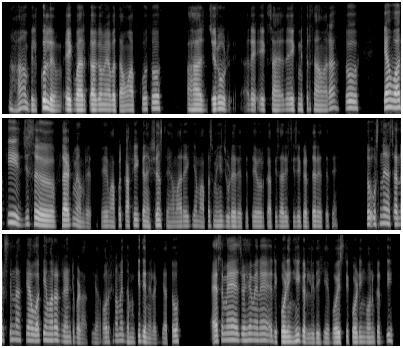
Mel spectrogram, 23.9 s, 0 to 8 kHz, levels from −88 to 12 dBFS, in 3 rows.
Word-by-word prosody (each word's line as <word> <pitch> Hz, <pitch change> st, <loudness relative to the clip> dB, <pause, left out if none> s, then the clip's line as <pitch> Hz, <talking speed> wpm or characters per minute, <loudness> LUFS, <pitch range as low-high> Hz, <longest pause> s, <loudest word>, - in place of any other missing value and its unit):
हाँ, 155 Hz, +6 st, -3 dB
बिल्कुल, 140 Hz, +7 st, +7 dB, 0.3 s
एक 135 Hz, -2 st, +7 dB
बार 130 Hz, -1 st, +7 dB
का 135 Hz, -, +7 dB
अगर 135 Hz, +1 st, +3 dB
मैं 135 Hz, -1 st, 0 dB
बताऊँ 120 Hz, -1 st, 0 dB
आपको 140 Hz, +4 st, -4 dB
तो 165 Hz, +3 st, +1 dB, 0.6 s
हाँ, 135 Hz, 0 st, +4 dB, 0.2 s
ज़रूर, 145 Hz, -1 st, +3 dB, 0.3 s
अरे 135 Hz, 0 st, -4 dB, 0.2 s
एक 130 Hz, -, -9 dB
शायद 130 Hz, -1 st, -4 dB
एक 140 Hz, -1 st, 0 dB
मित्र 135 Hz, +2 st, -7 dB
था 130 Hz, -, 0 dB
हमारा 125 Hz, +8 st, -3 dB, 0.2 s
तो 175 Hz, 0 st, +3 dB, 0.5 s
क्या 185 Hz, +1 st, +9 dB
हुआ 190 Hz, -1 st, +8 dB
कि 205 Hz, +1 st, +2 dB
जिस 170 Hz, +1 st, -9 dB
फ्लैट 140 Hz, -1 st, +5 dB
में 150 Hz, -3 st, -5 dB
हम 115 Hz, -3 st, -8 dB
रहते 120 Hz, +4 st, -17 dB
थे 125 Hz, -, -6 dB
वहाँ 120 Hz, -1 st, -7 dB
पर 145 Hz, -, -4 dB
काफ़ी 130 Hz, +3 st, -3 dB
कनेक्शंस 135 Hz, +1 st, -3 dB
थे -, -, -12 dB
हमारे 120 Hz, +2 st, -8 dB
कि 135 Hz, -, -18 dB
हम 130 Hz, -2 st, -12 dB
आपस 120 Hz, +1 st, -11 dB
में 125 Hz, -, -7 dB
ही 130 Hz, -, -5 dB
जुड़े 120 Hz, -1 st, -4 dB
रहते 115 Hz, -1 st, -10 dB
थे 120 Hz, +1 st, -10 dB
और 120 Hz, 0 st, -6 dB
काफ़ी 115 Hz, +1 st, -9 dB
सारी 120 Hz, -1 st, -6 dB
चीज़ें 120 Hz, +1 st, -11 dB
करते 120 Hz, +1 st, -4 dB
रहते 120 Hz, -3 st, -8 dB
थे। -, -, -21 dB, 0.6 s
तो 170 Hz, -, +2 dB
उसने 195 Hz, +4 st, -3 dB
अचानक 170 Hz, -2 st, -2 dB
से 185 Hz, -, -11 dB
न 180 Hz, -1 st, -5 dB
क्या 170 Hz, -1 st, 0 dB
हुआ 155 Hz, -1 st, +2 dB
कि 160 Hz, +3 st, -6 dB
हमारा 170 Hz, 0 st, +1 dB
रेंट 130 Hz, -1 st, -6 dB
बढ़ा 110 Hz, -5 st, -6 dB
दिया 115 Hz, -2 st, -19 dB
और 125 Hz, +4 st, -7 dB
फिर 155 Hz, +5 st, -19 dB
हमें 160 Hz, +1 st, -7 dB
धमकी 120 Hz, 0 st, -6 dB
देने 130 Hz, -5 st, 0 dB
लग 100 Hz, -1 st, -14 dB
गया 110 Hz, -2 st, -9 dB
तो, 145 Hz, +1 st, -2 dB, 0.6 s
ऐसे 145 Hz, +4 st, +2 dB
में 175 Hz, 0 st, +3 dB
जो 165 Hz, +1 st, -2 dB
है 170 Hz, +2 st, -2 dB
मैंने 165 Hz, -1 st, -3 dB
रिकॉर्डिंग 130 Hz, 0 st, +2 dB
ही 155 Hz, +3 st, +2 dB
कर 135 Hz, -5 st, 0 dB
ली 110 Hz, 0 st, -8 dB
देखिए 115 Hz, +1 st, -6 dB
वॉइस 120 Hz, +1 st, +2 dB
रिकॉर्डिंग 125 Hz, -1 st, -3 dB
ऑन 120 Hz, 0 st, -5 dB
कर 130 Hz, -, -6 dB
दी 150 Hz, +6 st, -8 dB
130 Hz, 215 wpm, -24 LUFS, 120-155 Hz, 0.6 s, क्या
